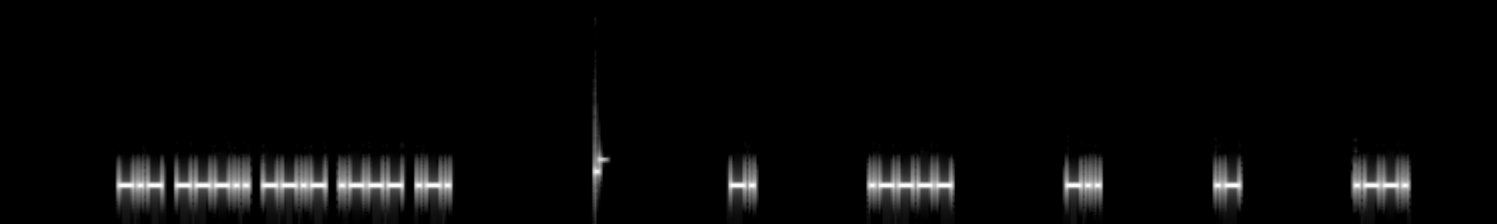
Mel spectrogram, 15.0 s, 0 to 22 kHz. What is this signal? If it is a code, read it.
Morse code, heard as a keyed tone, about 25 wpm, spaced as for 11 wpm, 700 Hz. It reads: K8QJR N1DAP
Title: USA Call Signs - 5 Characters - 8x Character Spacing - 25wpm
